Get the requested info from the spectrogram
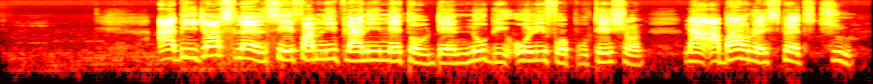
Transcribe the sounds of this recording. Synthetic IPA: aɪbid͡ʒɔstlɛnsefamiliplanĩŋmɛtɔdɛ̃mnobiʔõnlifɔputeʃɔ̃nː | aʔabaʊtɹɛspɛk̚tʰu

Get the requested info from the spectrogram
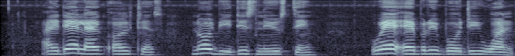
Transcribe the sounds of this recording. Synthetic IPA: ʔa̰ɪdɛalaɪkɔltʰɪ̃ŋs | nobidisnjust̪ĩŋ | wɛɛvɹibɔdiwɔ̃nt

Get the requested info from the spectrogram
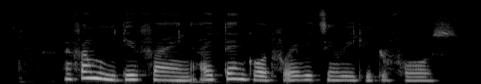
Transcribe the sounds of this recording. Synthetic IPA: maɪfamilidefãɪna̰jtɛ̃ŋk̚ɡɔdfɔ̰ɹɛvɹitĩŋweidedufɔɔs

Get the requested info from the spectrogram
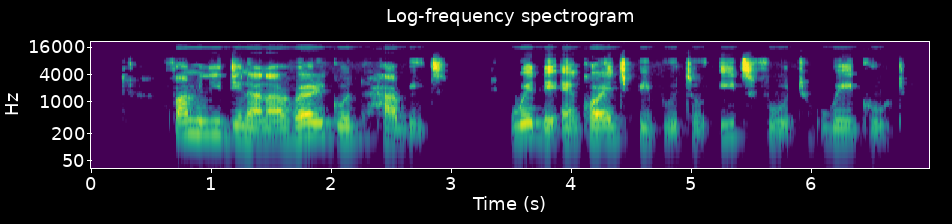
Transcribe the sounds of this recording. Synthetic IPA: familidĩnanavɛɹiɡudhabḭt | wedeʔɛ̃nkʰɔɹed͡ʒpipəl̩tʰuitfudweɡṵd̥

